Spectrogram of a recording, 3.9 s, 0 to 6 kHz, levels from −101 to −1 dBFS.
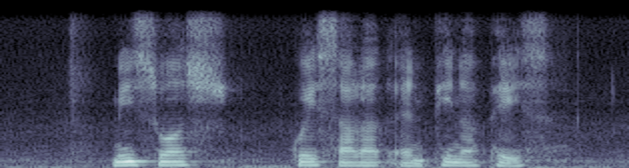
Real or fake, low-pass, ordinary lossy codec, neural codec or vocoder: fake; 5.4 kHz; none; codec, 16 kHz in and 24 kHz out, 1 kbps, XY-Tokenizer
